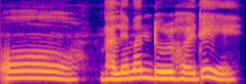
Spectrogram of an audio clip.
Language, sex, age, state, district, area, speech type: Assamese, female, 45-60, Assam, Dibrugarh, rural, spontaneous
